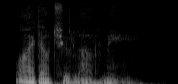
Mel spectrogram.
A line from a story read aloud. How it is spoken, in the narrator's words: murmurs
